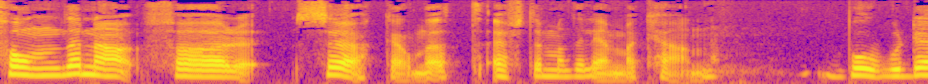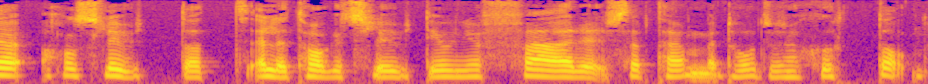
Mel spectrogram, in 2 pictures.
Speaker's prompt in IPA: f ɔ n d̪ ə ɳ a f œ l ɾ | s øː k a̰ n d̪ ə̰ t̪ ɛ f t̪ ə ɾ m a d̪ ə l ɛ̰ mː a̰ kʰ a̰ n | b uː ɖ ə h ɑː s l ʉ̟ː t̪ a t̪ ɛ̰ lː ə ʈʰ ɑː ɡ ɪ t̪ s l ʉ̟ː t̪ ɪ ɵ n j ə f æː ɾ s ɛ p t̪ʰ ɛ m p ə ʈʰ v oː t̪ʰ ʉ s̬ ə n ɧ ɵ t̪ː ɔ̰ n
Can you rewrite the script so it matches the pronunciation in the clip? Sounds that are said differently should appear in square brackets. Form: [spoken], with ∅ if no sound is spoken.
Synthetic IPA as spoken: f ɔ n d̪ ə ɳ a f œ [∅] ɾ | s øː k a̰ n d̪ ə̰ t̪ ɛ f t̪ ə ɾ m a d̪ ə l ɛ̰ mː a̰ kʰ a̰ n | b uː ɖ ə h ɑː s l ʉ̟ː t̪ a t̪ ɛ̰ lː ə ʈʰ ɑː ɡ ɪ t̪ s l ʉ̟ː t̪ ɪ ɵ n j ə f æː ɾ s ɛ p t̪ʰ ɛ m [b] ə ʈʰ v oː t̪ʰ ʉ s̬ ə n ɧ ɵ t̪ː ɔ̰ n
